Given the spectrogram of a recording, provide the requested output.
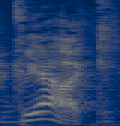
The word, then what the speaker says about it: Bialik: Bilicek. She was in Blossom. – Oh, Maya Bialik. Maya Bialik.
